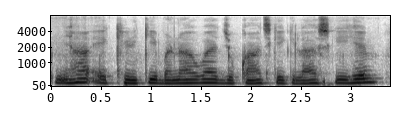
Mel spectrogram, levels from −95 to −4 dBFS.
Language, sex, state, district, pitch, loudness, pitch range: Hindi, male, Jharkhand, Ranchi, 140 Hz, -14 LUFS, 130-150 Hz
